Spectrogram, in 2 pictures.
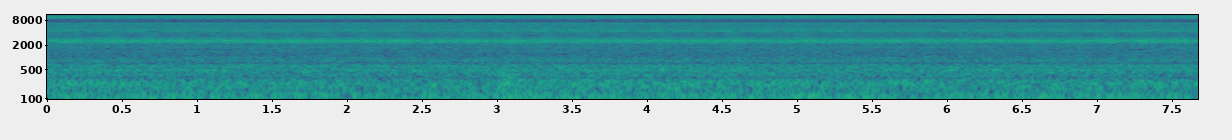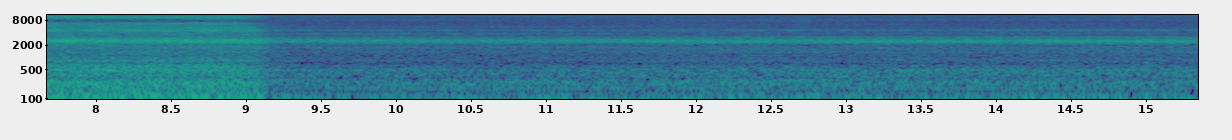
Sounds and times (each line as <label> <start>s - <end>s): Igniting the strongest gas burner 0.0s - 9.3s
flames at various strengths 0.0s - 9.2s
